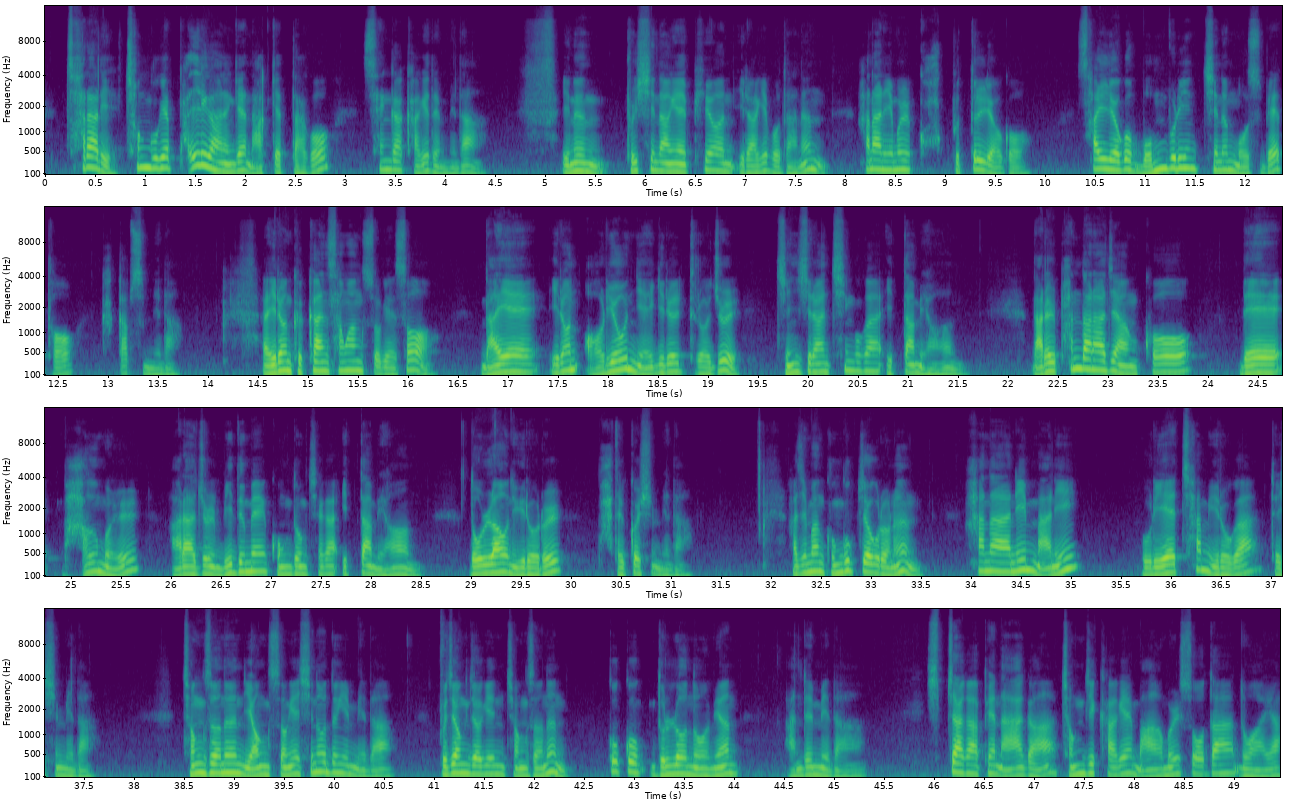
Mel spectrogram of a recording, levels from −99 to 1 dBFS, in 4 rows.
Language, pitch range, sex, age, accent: Korean, 115-150 Hz, male, 40-59, native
